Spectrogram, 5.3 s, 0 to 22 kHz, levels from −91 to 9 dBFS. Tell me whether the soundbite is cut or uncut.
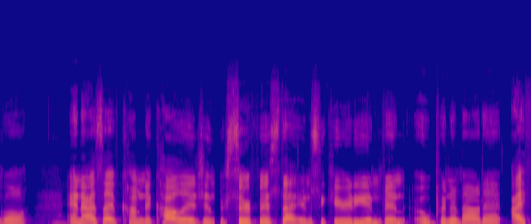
cut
